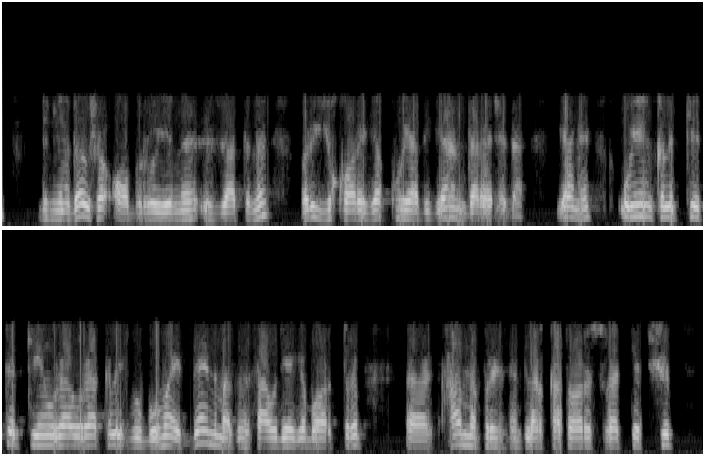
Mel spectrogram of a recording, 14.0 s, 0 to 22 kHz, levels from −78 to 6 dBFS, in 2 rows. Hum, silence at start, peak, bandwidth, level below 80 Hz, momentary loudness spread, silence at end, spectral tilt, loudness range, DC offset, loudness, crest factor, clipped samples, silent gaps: none; 0.4 s; -4 dBFS; 4.2 kHz; -58 dBFS; 6 LU; 0.3 s; -5.5 dB/octave; 2 LU; under 0.1%; -19 LUFS; 16 dB; under 0.1%; none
